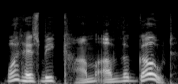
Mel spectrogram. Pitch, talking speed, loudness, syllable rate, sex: 150 Hz, 200 wpm, -19 LUFS, 4.9 syllables/s, male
